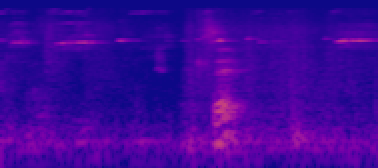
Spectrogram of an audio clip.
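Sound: dog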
